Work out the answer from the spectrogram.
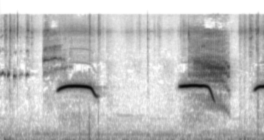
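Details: Caged Asian pied starling during taming: two long, steady mid-pitched whistles, each ending in a downward slur, with buzzy, harsh rasps between them and a third whistle starting at the end.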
